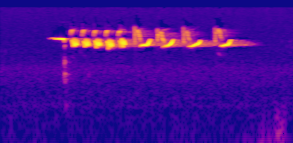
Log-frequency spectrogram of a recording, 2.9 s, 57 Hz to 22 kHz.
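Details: From the crown of a spruce in May 2022, a male common redstart sings a high pure note, then seven or eight fast doubled twittering notes, with faint low knocks just after.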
